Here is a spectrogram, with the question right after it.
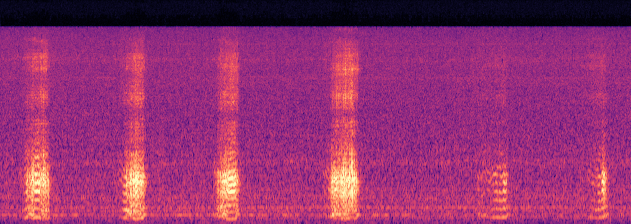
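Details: Pekingese dog taking a nap indoors, snoring in soft, breathy rasps that come roughly every two seconds, six in all, the last two fainter.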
